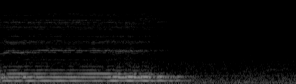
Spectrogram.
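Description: A woman sings a long held note that fades away.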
